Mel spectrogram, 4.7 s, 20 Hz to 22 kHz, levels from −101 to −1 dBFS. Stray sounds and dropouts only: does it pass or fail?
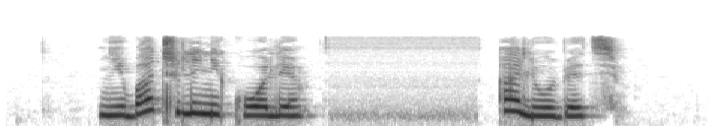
pass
